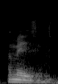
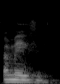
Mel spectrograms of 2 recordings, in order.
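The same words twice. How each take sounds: The two takes are said the same way.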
